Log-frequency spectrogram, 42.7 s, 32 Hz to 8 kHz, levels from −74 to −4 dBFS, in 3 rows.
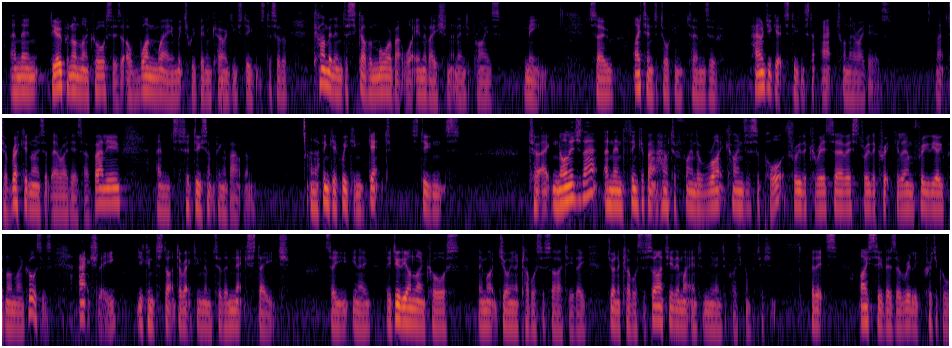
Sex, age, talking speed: male, 40-59, 200 wpm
